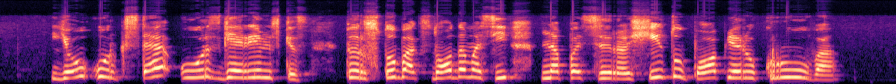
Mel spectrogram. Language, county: Lithuanian, Šiauliai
